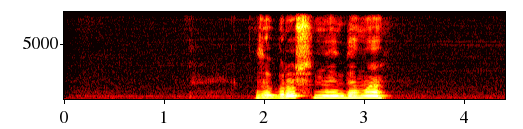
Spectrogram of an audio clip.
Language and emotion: Russian, neutral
